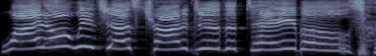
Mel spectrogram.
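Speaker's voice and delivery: very high, whiny, drawn-out voice. Speaker quoting her suggestion about the tables, imitating a whiny voice. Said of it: "It's just delivered in that whiny voice".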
